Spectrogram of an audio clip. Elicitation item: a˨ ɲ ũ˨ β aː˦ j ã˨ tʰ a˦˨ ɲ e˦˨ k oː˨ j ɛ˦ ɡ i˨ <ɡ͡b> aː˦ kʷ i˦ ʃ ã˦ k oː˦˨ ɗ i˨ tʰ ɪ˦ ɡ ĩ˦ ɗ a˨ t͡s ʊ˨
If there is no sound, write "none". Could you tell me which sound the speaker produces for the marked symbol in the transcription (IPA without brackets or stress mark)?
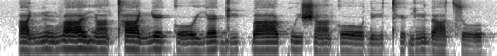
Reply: ɡ͡b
